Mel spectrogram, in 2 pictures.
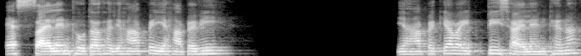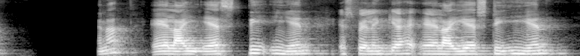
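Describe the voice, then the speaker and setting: A man with a Hindi accent teaching spoken English in a classroom lesson, repeating each phrase and quizzing his students. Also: fairly high pitch. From India. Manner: repetitive, drilling phrases with questions to the class.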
